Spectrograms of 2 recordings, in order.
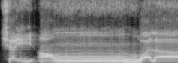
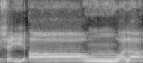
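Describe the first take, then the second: First: No long a vowel comes before the nasal. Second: A long a vowel is sounded before the nasal. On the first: The speaker calls it right. "अलिफ गिर जाएगा" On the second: The speaker calls it wrong. "ऐसा नहीं है कि जब गुन्ना करेंगे तो अलिफ भी पढ़ा जाएगा ... ये गलत है"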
